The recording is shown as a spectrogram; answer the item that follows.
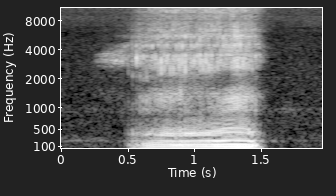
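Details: Sleeping Rottweiler giving one long, loud snore indoors: a quiet hissing intake, then a coarse low rumble with fast vibrating pulses for about a second before stopping abruptly.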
